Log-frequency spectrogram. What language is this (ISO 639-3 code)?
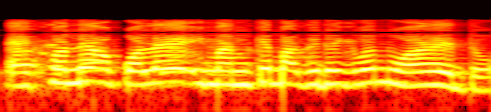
asm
